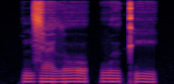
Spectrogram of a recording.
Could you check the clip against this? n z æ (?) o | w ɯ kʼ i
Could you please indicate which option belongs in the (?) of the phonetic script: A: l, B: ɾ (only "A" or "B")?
A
